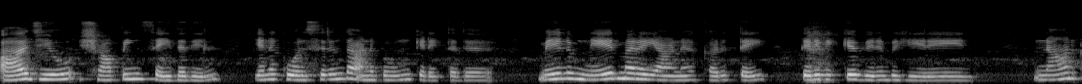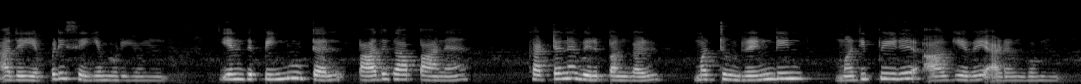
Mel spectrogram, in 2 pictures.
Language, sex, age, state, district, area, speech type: Tamil, female, 45-60, Tamil Nadu, Kanchipuram, urban, read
